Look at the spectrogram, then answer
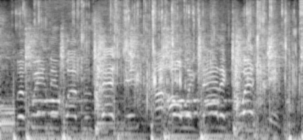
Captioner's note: Schüttelgeräusche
